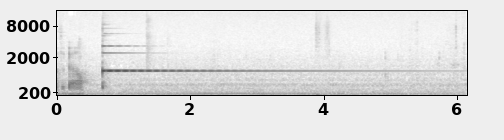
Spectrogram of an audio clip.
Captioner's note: bell chimes gently ringing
